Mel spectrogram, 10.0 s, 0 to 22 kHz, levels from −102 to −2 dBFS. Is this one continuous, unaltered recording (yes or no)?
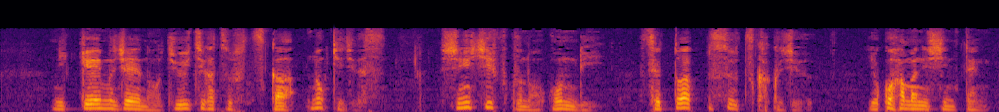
yes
